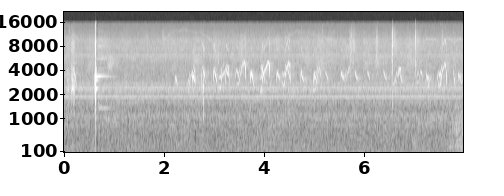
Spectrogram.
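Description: A chachalaca chick gives rapid, high, thin peeping chirps in quick bursts, with a sharp click near the start and a faint steady electronic whine underneath.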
